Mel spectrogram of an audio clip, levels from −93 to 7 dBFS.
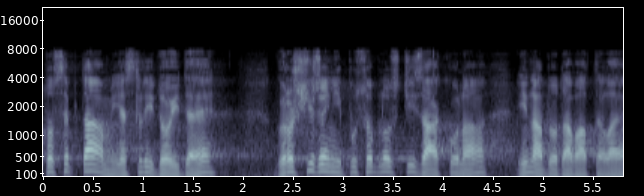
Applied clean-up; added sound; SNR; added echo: none; none; none; none.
